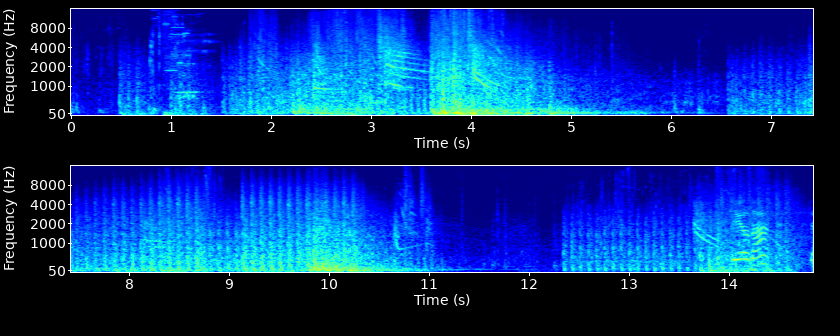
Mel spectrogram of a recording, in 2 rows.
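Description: Bursts of automatic gunfire in the video game Black Ops 6, loud rattling volleys in several clusters separated by short lulls, with voices speaking between and over the shots.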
